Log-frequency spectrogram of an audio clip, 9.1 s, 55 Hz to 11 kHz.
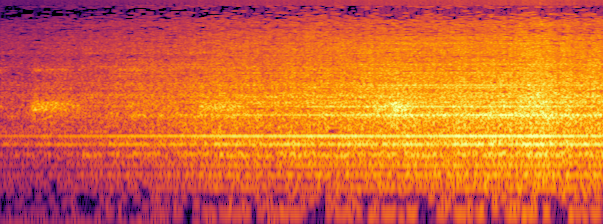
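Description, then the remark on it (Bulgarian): A deep, steady engine rumble with a broad hissing wash swells gradually louder as the engines of an old 1950s-model submarine approach underwater. No voices are heard. “Се здраво за скалата, че вълнението от двигателите може да ни отнесе.”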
